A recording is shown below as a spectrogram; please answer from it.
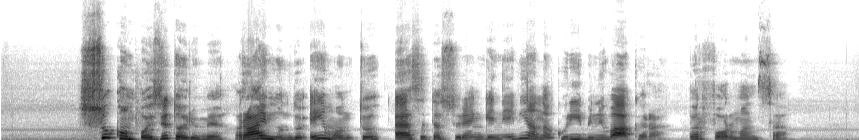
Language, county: Lithuanian, Kaunas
